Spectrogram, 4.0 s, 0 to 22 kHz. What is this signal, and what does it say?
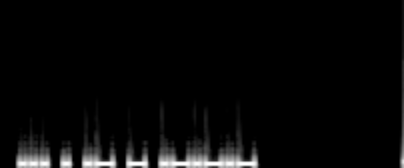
Morse code, heard as a keyed tone, about 22 wpm, 700 Hz. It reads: SEAT.
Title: Sentences from Top 1500 Words 22wpm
